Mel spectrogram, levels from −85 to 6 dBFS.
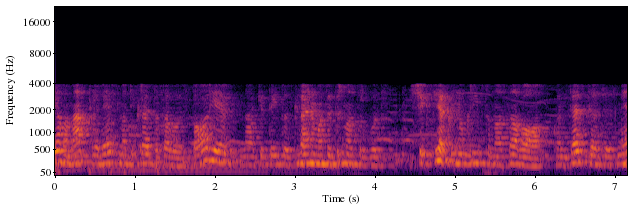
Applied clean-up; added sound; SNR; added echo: none; Cheering; 14 dB; reverberation time 0.6 s.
